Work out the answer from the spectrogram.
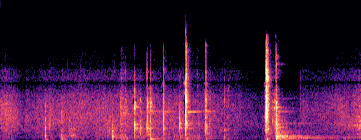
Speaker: hear that thunk you have to listen to that it's easy to get in a hurry and not take that half a second to listen because now we know that that opened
